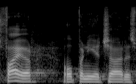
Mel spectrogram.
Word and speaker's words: FHIR: HR is open EHR just like fhir is pronounced fire open EHR is pronounced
